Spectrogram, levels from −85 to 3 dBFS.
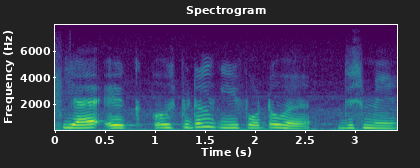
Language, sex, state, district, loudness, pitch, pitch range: Hindi, female, Haryana, Charkhi Dadri, -17 LUFS, 230 Hz, 215-250 Hz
